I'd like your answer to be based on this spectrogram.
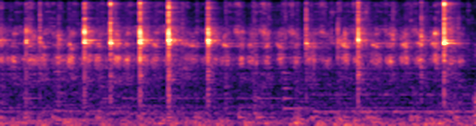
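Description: Spoon stirring sugar and coffee into warm water in a cup, a quiet rhythmic series of light metallic clinks and scrapes against the sides, close and alone.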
